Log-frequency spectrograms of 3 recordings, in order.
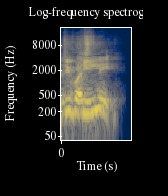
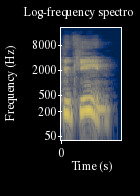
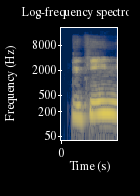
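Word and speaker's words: Duquesne: hold on isn't it dney it's in Pittsburgh D I'm pretty sure it's like duen duen University cuz that s is silent I know that Queen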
